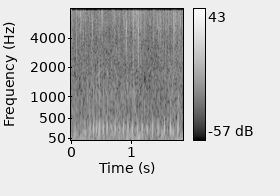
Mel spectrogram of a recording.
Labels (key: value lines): label: biophony, rattle
recorder: SoundTrap 500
